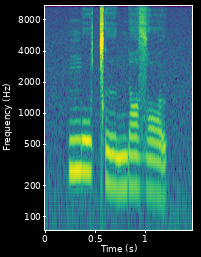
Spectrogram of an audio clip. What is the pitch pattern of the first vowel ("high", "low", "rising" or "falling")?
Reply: high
